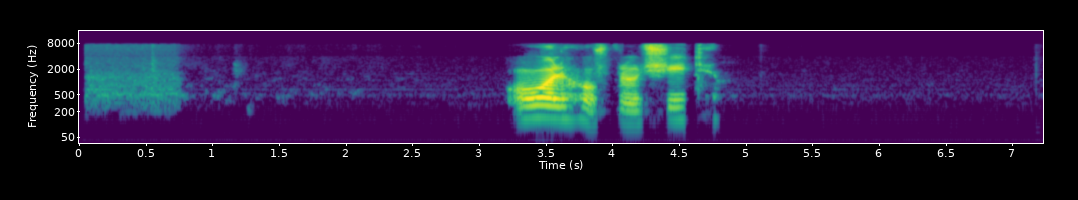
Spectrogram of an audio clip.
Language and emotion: Russian, neutral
